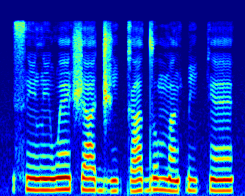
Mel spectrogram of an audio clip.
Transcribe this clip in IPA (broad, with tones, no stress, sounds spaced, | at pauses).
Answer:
s ĩ˨ l ĩ˨ w ɛ̃˧ ʃ a˧ d͡ʒ i˨ k a˨˦ d o˦ m ã˧ k͡p i˧ k ɛ̃˦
